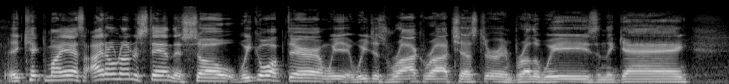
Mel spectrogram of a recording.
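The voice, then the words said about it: Deep sick-sounding radio voice. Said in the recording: “You sound good. You got a cool radio voice.”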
